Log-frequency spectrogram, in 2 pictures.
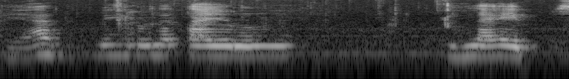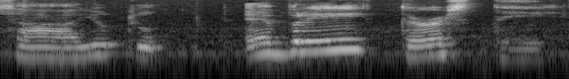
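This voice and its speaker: A woman's voice: medium pitch, takes it slowly, mellow. A Filipino woman hosting a mukbang vlog, chatting casually and chewing while she talks. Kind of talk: casual chat while eating. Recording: clear background noise.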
